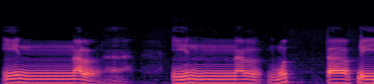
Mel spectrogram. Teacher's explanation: terdapat nun tasydid, hukumnya dibaca gunnah. Gunnah itu artinya berdengung. Jadi cara membacanya yaitu dengan cara didengungkan, seperti itu.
